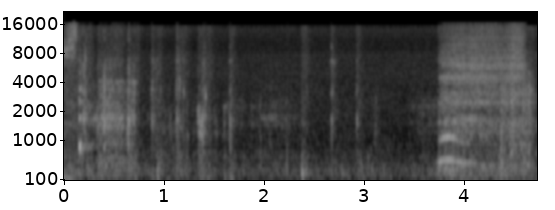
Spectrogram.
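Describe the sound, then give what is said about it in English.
A dog named Ed chews food with a series of wet, irregular bites and crunches, a snort or two, then a gulping swallow of the whole thing and some heavier breathing at the end. “Like he just put the whole thing in and swallowed it.”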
